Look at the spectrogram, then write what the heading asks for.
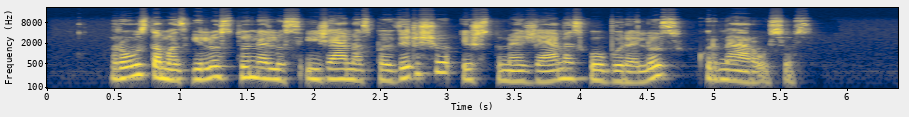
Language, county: Lithuanian, Klaipėda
